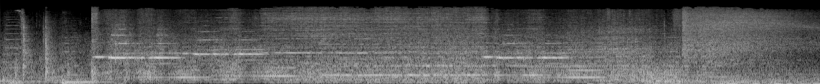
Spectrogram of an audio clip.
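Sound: train running on rails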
